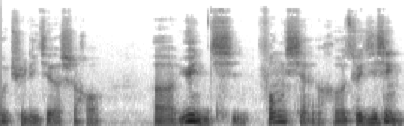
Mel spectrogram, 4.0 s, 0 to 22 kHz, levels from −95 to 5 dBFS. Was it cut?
yes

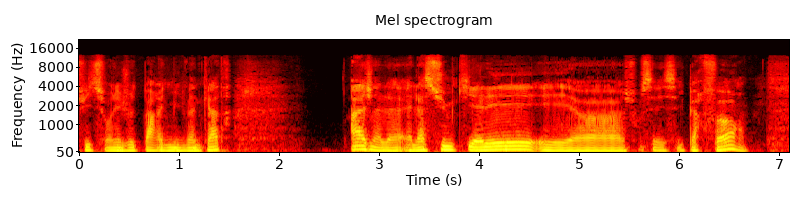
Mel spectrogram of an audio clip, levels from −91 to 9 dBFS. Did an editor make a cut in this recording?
yes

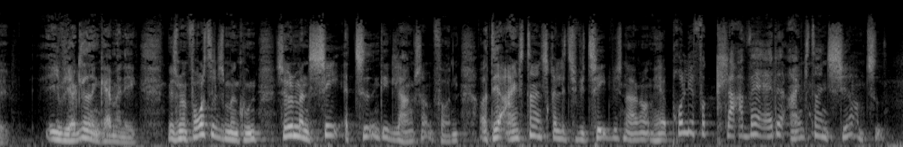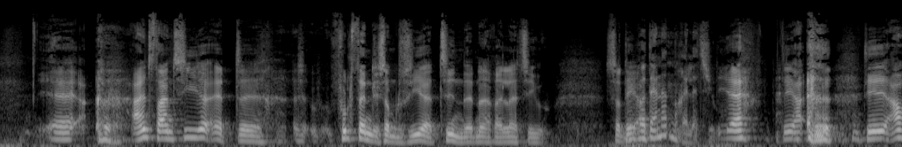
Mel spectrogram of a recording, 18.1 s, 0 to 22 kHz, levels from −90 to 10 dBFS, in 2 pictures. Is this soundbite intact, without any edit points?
yes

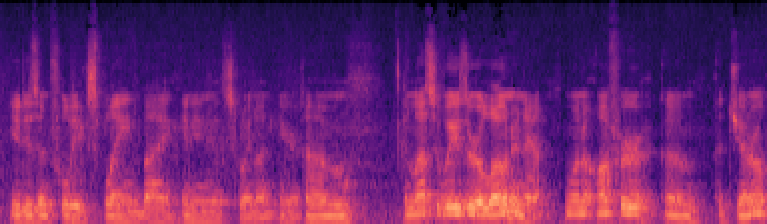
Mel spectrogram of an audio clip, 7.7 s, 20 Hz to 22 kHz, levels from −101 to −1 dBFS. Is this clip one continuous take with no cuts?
no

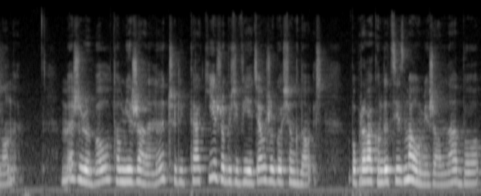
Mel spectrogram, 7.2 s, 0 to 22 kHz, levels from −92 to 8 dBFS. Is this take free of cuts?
yes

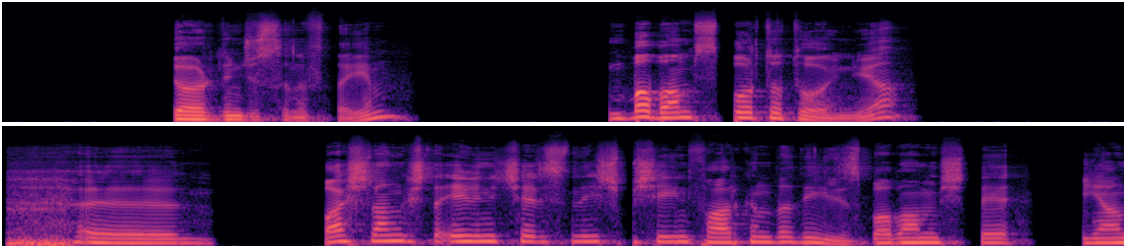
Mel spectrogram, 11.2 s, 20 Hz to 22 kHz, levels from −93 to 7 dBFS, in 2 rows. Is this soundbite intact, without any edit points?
yes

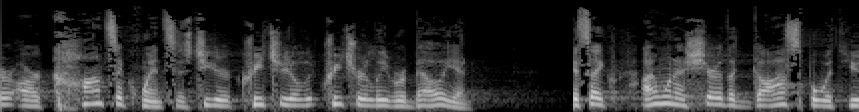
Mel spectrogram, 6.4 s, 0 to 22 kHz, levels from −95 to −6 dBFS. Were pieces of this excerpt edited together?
no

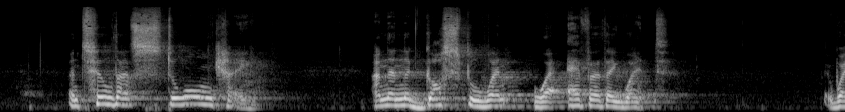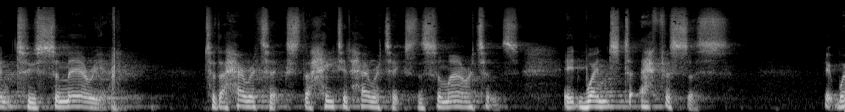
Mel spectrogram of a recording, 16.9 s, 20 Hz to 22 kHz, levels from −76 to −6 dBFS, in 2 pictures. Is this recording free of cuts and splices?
yes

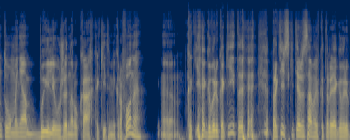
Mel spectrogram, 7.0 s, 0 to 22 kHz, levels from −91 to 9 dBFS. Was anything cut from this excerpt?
no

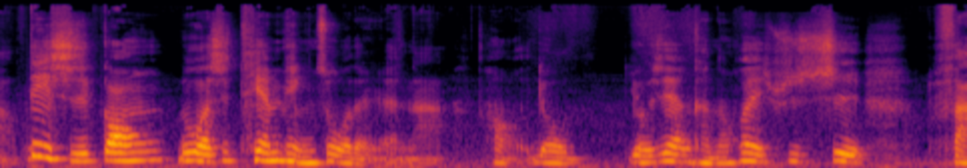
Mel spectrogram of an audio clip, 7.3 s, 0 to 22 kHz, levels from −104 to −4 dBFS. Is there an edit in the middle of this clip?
no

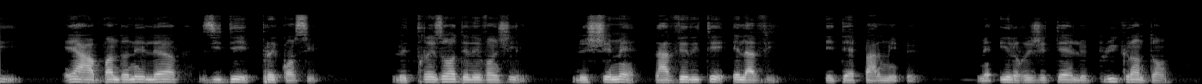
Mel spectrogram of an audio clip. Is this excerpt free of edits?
yes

